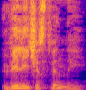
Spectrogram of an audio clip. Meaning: grand, august, sublime
- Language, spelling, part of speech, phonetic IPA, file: Russian, величественный, adjective, [vʲɪˈlʲit͡ɕɪstvʲɪn(ː)ɨj], Ru-величественный.ogg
